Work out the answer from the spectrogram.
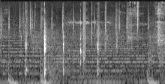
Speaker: one of the things you can notice about that is listen to the sound. That's a rod knot.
